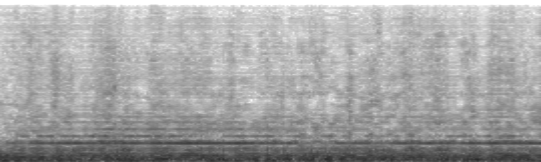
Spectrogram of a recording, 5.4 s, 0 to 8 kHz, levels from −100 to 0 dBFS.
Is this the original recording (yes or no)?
no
